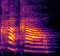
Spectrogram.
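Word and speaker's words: Kraków: you thank you uh Olga you are in krackow I got it right I was trying to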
